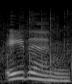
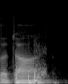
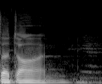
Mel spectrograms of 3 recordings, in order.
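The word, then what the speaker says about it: Adan: genocide Ed thank you Aiden followed by Bryan followed by Lauren Aiden welcome Aiden my name is Adon I told you that time my apologies it says a d an it's pronounced a dawn okay thank you I'm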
